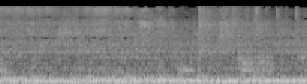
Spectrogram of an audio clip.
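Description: Live heavy metal band playing loud and continuous: distorted electric guitars, bass and drums run together in a dense, muddy wall of sound that is heaviest in the low end.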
